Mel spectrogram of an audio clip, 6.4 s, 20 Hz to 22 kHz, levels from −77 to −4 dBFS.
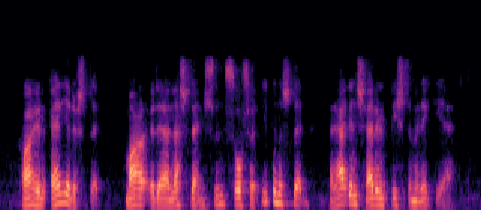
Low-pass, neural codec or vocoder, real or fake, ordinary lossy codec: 7.2 kHz; codec, 16 kHz, 0.5 kbps, FunCodec, trained on LibriTTS, 25 frames a second; fake; Opus, 32 kbps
